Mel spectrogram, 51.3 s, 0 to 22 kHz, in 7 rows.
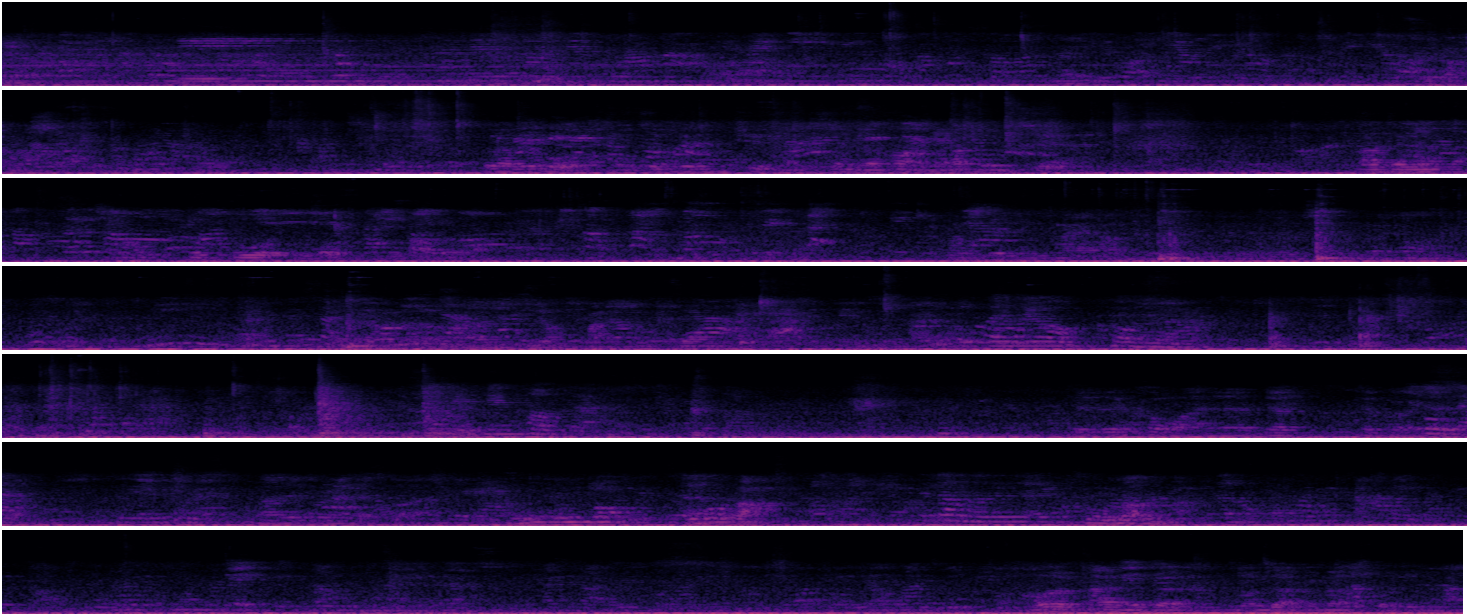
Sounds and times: train passes by 0.0 - 3.7

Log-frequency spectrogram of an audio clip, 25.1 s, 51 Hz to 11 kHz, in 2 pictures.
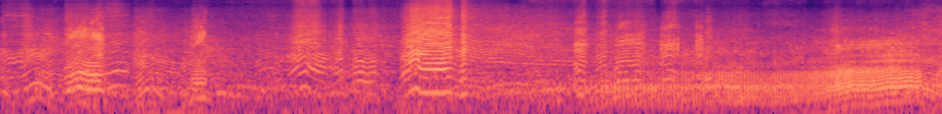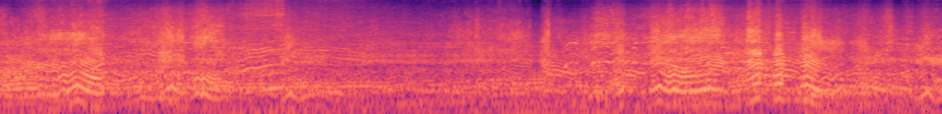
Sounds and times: Dirt Bikes 0.0 - 25.1

